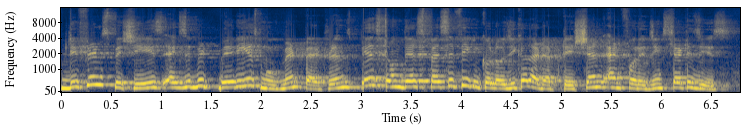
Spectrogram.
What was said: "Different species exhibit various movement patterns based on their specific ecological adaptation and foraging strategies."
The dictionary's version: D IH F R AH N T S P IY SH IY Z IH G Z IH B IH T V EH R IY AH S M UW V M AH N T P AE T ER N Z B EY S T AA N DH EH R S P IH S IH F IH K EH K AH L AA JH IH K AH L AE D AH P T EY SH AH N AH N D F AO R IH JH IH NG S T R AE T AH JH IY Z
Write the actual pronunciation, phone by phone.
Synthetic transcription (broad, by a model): D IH F R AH N T S P IY SH IY Z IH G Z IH B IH T V EH R IY AH S M UW V M AH N T P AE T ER N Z B EY S T AA N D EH R S P IH S IH F IH K EH K AH L AA JH IH K AH L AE D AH P T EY SH AH N AH N D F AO R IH JH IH NG S T R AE T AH JH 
